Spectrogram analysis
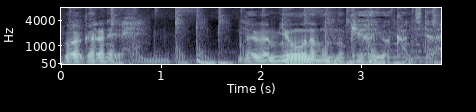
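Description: A man voicing a short-tempered, secretly jumpy young anime policeman with rough, curt delinquent-style speech. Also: deep voice, animated, moderate pace. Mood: gruff. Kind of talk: anime comedy acting. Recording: background music under the dialogue.

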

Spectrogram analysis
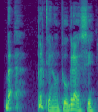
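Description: A man voicing a gentle, kindly middle-aged restaurant owner and chef in a storybook reading. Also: mid-range voice, expressive, unhurried, slightly rough. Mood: coaxing.

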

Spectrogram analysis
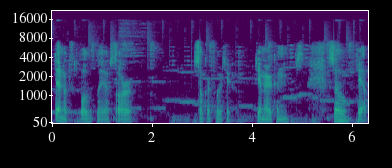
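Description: A young adult man whose first language is not English reads game text aloud and comments casually as a let's player, sitting at a computer in a small indoor room. His voice is low and a little mellow, at a measured pace. The recording is muffled, with visual novel background music.

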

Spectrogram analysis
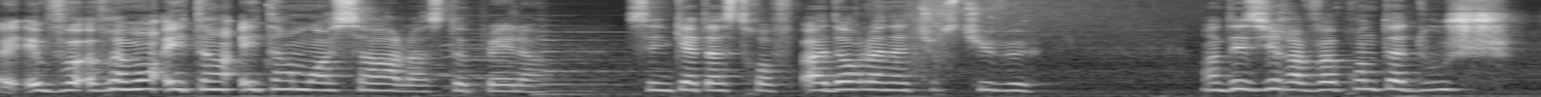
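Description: A young woman giving excitable let's-play commentary on a life-simulation game, teasing her characters and erupting into mock-dramatic panic. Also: fairly high pitch, moderate pace, faint music behind. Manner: animated, exclamatory, mock-dramatic; teasing, self-mocking asides. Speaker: gaming video host.

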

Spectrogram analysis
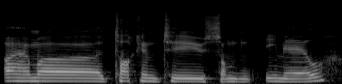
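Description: A man's voice: on the high side, flat delivery, slow, darkish tone, clear, resonant tone, dry recording. A man streaming and chatting with viewers in a loose, mumbling way, heard through a livestream headset mic. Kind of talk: casual chat with viewers.

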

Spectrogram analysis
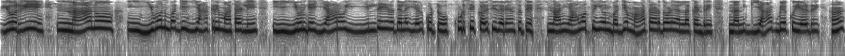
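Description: A young village wife under accusation, played by a woman, pleading and protesting in a high, hurried voice. She insists again and again that she said nothing. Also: steady tone.

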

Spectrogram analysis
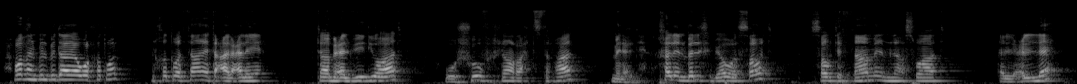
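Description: A young man with an Iraqi Arabic accent teaching a recorded lesson on English vowel sounds. He talks in a chatty way and says each example word slowly, several times over. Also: a little high. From Iraq.

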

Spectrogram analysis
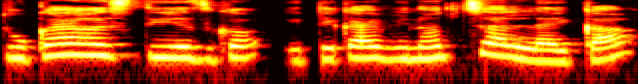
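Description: A woman reading the lines of a stubborn, irritable elderly grandmother in a scolding manner, in a high voice. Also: brisk, darkish tone, no room sound, studio quality, natural voice.

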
